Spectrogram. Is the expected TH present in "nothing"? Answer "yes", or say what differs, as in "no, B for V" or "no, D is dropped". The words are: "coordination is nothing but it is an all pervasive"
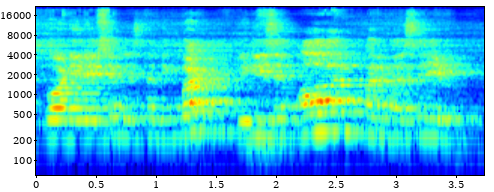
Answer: no, T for TH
